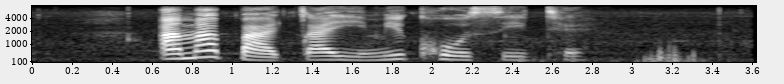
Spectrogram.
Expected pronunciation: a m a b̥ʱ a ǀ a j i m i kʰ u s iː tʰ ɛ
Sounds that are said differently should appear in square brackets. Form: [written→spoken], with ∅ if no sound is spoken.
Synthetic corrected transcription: a m a b̥ʱ a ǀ a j i m i kʰ [u→o] s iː tʰ ɛ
